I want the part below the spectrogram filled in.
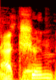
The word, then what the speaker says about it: Action: I will tell you, it's pronounced Action with like three exclamation points.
